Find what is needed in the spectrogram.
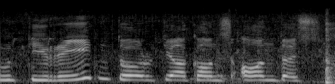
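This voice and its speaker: Someone in a put-on character voice speaks very slowly at a middle pitch, with clear background noise. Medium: comedy sketch.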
